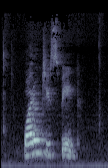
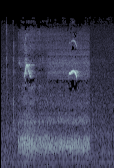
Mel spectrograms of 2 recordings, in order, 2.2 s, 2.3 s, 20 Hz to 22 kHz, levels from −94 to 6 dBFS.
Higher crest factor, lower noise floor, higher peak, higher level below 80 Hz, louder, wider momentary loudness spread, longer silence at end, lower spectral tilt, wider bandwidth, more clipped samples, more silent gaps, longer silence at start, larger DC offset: about the same, 18 dB vs 18 dB; first, -55 dBFS vs -48 dBFS; about the same, -10 dBFS vs -8 dBFS; first, -58 dBFS vs -64 dBFS; second, -26 LUFS vs -21 LUFS; second, 13 LU vs 21 LU; first, 0.65 s vs 0.1 s; first, -3 dB/octave vs 0 dB/octave; about the same, 16 kHz vs 15.5 kHz; neither; neither; about the same, 0.05 s vs 0.05 s; neither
